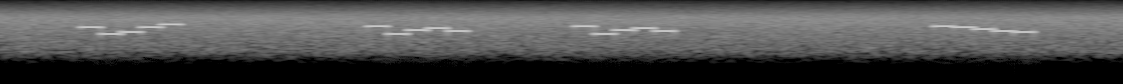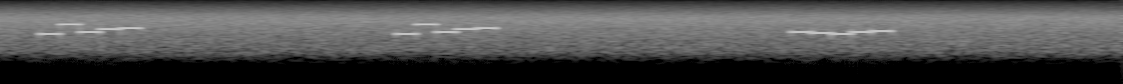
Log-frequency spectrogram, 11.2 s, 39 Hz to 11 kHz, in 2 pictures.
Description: Five-tone selective call (CCIR), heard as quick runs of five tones, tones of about 100 ms, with radio hiss. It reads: 81388 91574 91574 98643 11367 11367 32134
